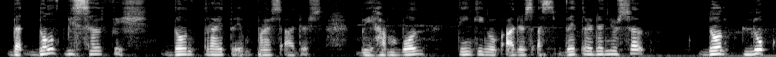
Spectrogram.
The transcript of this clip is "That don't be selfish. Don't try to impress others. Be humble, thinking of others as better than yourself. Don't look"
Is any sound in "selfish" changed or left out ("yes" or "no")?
no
